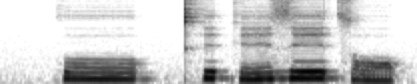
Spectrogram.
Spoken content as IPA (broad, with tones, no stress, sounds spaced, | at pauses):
k oː˦ | kʰ ɪ˦ k e˨˦ z eː˦ t͡s ɔ˨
